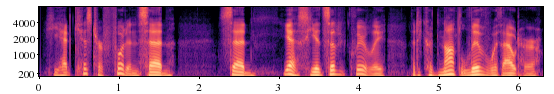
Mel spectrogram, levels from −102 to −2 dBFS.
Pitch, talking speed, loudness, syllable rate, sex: 125 Hz, 200 wpm, -19 LUFS, 4.1 syllables/s, male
